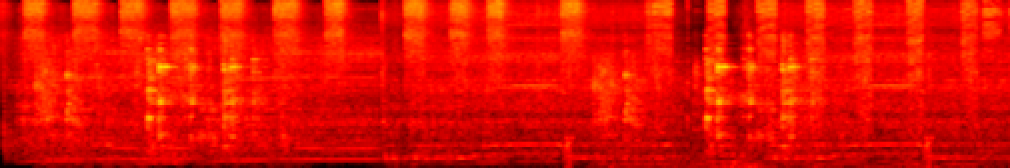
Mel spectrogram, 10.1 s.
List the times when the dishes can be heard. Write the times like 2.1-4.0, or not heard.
0.3-3.1, 5.9-8.4.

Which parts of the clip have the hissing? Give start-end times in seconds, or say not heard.
0.0-10.0.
